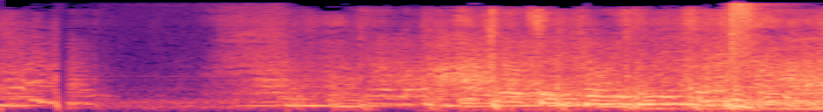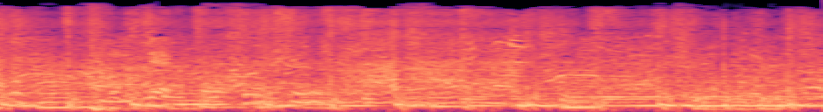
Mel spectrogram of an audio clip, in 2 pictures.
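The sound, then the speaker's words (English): A dense, roaring concert crowd din from a played-back video swells in after a brief quiet moment and stays loud and steady, a mass of overlapping voices and cheering, as a person in a wheelchair crowd-surfs. “It's a weird concert to be.”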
